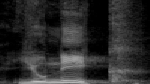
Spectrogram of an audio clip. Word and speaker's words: unique: If you go by the letter, you say an unique, but you have to go by the pronunciation where you have a consonant, and therefore it is a unique. It is a unique opportunity, not an unique.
